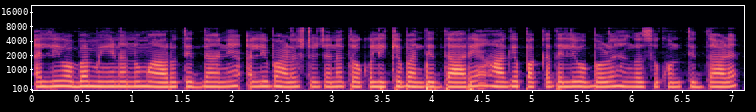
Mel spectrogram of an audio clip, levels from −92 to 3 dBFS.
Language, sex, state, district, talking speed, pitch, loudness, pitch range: Kannada, female, Karnataka, Bidar, 120 wpm, 215 Hz, -16 LUFS, 215-225 Hz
